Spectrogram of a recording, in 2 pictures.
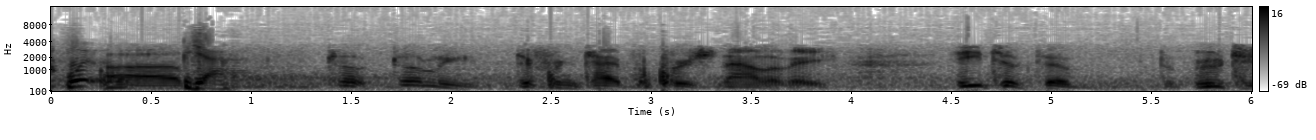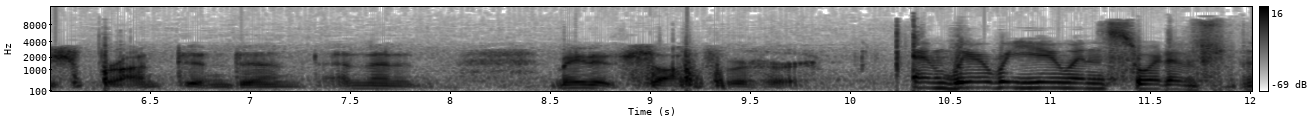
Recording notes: We spoke over the phone. From Los Angeles.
